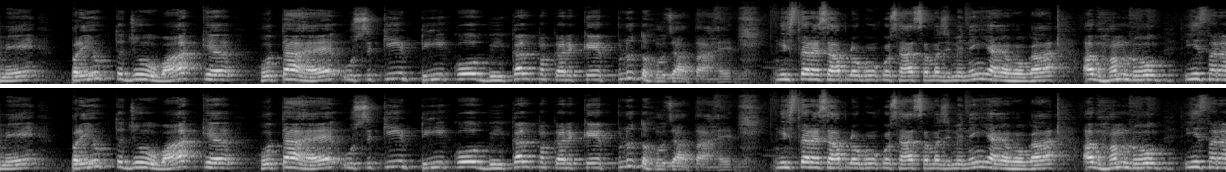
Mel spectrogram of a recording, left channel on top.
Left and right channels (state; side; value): identical; both; correlation 1.00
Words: प्रयुक्त जो वाक्य होता है उसकी टी को विकल्प करके प्लुत हो जाता है। इस तरह से आप लोगों को शायद समझ में नहीं आया होगा। अब हम लोग इस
